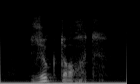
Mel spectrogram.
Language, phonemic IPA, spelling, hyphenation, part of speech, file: Dutch, /ˈzukˌtɔxt/, zoektocht, zoek‧tocht, noun, Nl-zoektocht.ogg
- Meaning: search, quest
